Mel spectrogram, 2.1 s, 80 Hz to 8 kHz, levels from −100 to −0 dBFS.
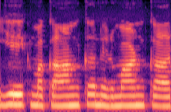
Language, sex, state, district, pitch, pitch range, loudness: Hindi, female, Chhattisgarh, Korba, 210 Hz, 205-215 Hz, -15 LUFS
